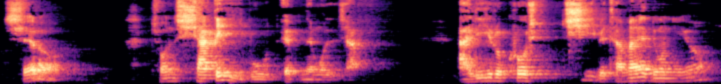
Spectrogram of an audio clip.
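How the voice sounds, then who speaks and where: A male preacher telling a religious story in dramatic style, swinging between hushed and loud. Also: lowish voice, long pauses, reverberant. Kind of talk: sermon storytelling.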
